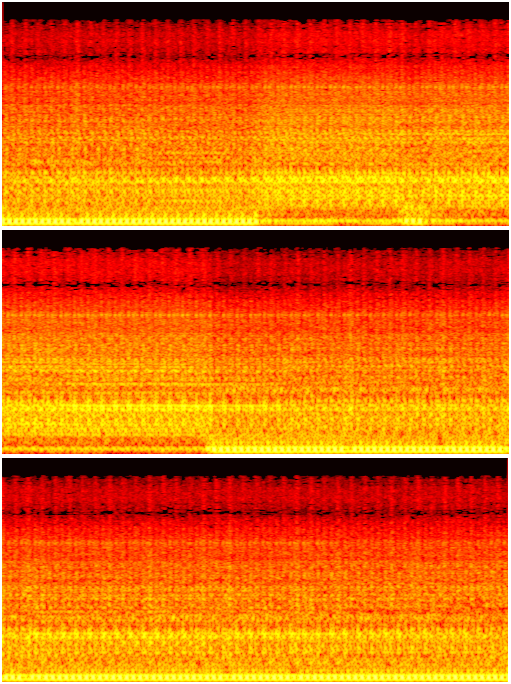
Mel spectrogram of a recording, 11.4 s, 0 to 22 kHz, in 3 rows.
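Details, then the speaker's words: Citroën Ami 8 small petrol twin idling hot, breaker points sparking heavily and weak plug spark: uneven, stumbling beat with irregular gaps in firing; the owner is certain the failing ignition condenser causes the misfires and carburettor coughing. "Bon, mais il a toujours ses trous, hein. J'ai trouvé la cause du condensateur. C'est sûr et certain que ça vient de lui."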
